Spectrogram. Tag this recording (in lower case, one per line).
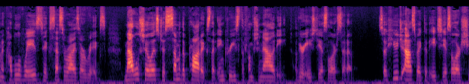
speech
